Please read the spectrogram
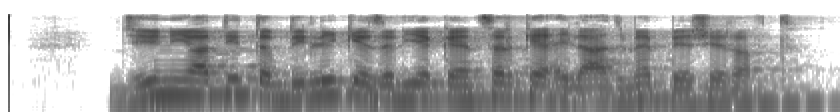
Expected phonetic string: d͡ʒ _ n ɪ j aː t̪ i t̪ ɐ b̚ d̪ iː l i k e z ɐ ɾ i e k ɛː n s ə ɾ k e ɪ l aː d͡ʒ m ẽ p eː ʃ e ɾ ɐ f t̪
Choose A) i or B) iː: B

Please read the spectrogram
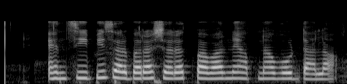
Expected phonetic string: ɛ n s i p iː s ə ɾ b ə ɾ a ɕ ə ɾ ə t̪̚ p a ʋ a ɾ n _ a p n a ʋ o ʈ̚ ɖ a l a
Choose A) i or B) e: B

